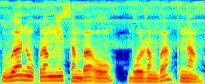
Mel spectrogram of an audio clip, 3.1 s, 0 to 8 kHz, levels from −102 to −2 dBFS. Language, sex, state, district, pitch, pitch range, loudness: Garo, male, Meghalaya, South Garo Hills, 125 Hz, 115-145 Hz, -15 LUFS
